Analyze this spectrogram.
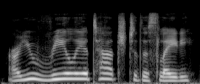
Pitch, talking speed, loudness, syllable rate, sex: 215 Hz, 210 wpm, -16 LUFS, 6.6 syllables/s, female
